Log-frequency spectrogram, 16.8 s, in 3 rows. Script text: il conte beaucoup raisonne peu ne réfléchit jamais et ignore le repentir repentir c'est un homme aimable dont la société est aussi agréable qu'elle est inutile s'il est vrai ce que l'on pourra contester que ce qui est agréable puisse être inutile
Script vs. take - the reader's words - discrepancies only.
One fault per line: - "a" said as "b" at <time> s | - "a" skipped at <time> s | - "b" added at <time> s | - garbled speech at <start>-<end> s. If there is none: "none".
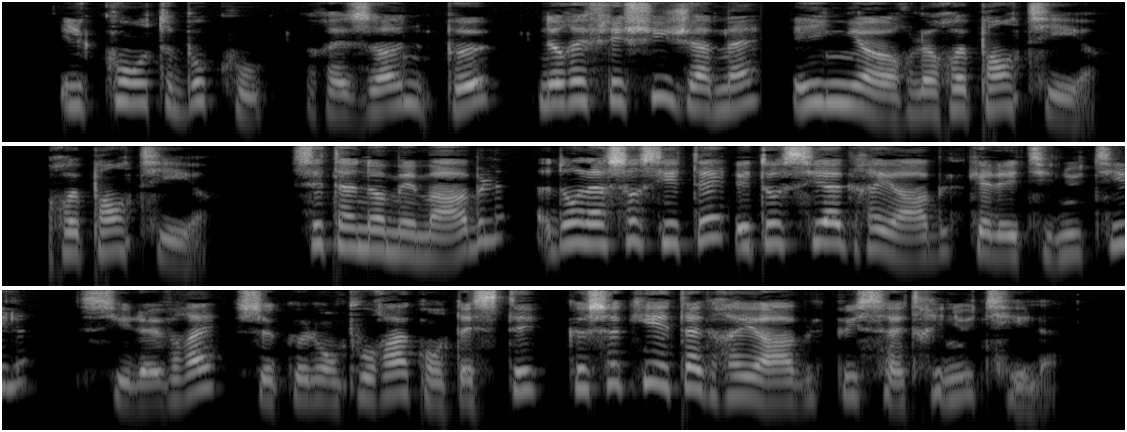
none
